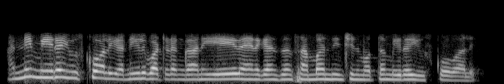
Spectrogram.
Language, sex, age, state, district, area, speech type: Telugu, female, 30-45, Telangana, Karimnagar, rural, conversation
